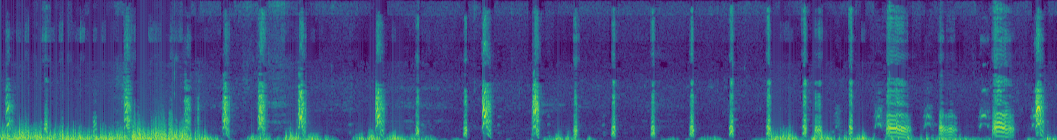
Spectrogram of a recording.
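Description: A chukar partridge gives loud, harsh clucking notes in quick rhythmic bursts that speed up into a chattering run, with short pauses between series.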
